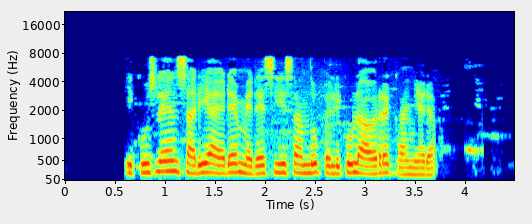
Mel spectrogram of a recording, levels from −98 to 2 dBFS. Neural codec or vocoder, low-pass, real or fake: vocoder, 44.1 kHz, 128 mel bands every 256 samples, BigVGAN v2; 7.2 kHz; fake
